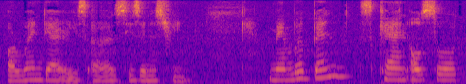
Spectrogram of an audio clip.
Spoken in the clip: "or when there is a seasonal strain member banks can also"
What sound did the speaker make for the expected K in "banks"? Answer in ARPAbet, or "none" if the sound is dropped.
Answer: none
